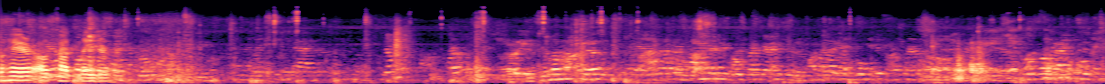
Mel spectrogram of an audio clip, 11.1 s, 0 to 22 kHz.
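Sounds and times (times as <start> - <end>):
faint speech: 0.6 - 11.0
scissors snipping hair: 2.6 - 3.8, 4.7 - 6.5.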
